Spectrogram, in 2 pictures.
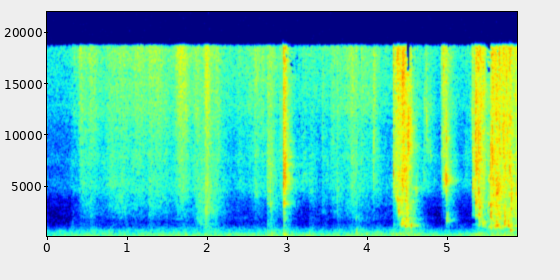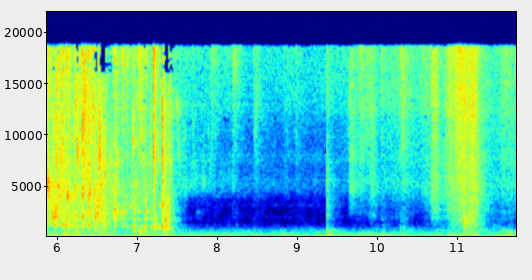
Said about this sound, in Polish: Wlejemy na razie 250 ml do urządzenia. Teraz drugą porcję wody ciepłe również wlewamy.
